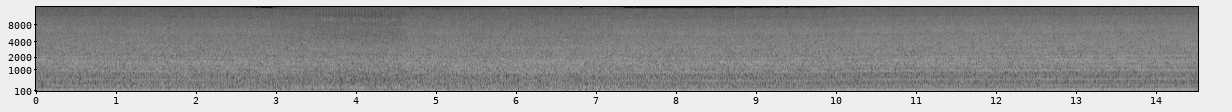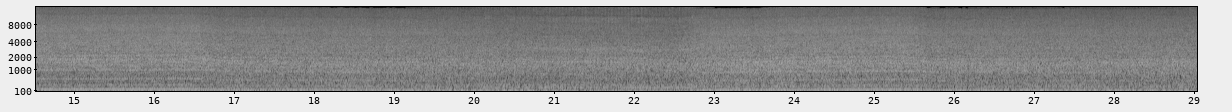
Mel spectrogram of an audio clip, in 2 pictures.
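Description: Tyres roll over a road with a steady rushing noise.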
